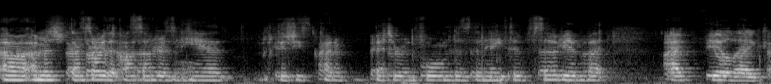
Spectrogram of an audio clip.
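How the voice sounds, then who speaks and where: A woman filmmaker answering questions at a festival Q&A, thoughtful and full of fillers and restarts. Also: medium pitch. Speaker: film director. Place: festival hall with audience. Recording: roomy hall, far from the mic, crowd noise.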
